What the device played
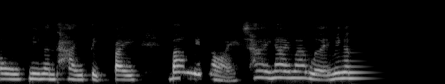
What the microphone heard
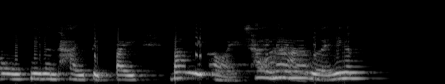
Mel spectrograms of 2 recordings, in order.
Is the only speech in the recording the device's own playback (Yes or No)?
No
